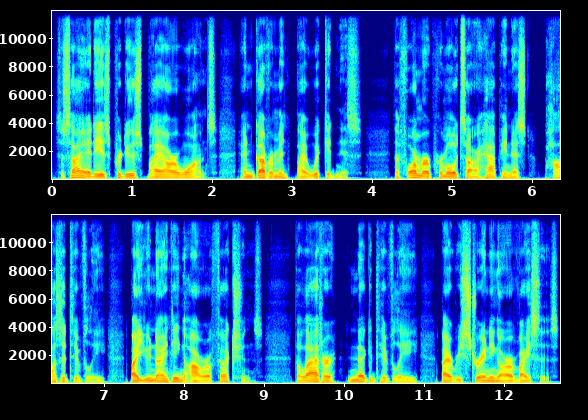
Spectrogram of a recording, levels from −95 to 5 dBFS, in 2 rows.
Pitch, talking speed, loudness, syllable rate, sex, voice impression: 105 Hz, 125 wpm, -21 LUFS, 5.3 syllables/s, male, very masculine, very adult-like, very thick, slightly tensed, weak, slightly dark, slightly soft, slightly muffled, fluent, cool, slightly intellectual, refreshing, slightly sincere, slightly calm, slightly mature, friendly, reassuring, unique, slightly elegant, wild, slightly sweet, lively, kind, slightly sharp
